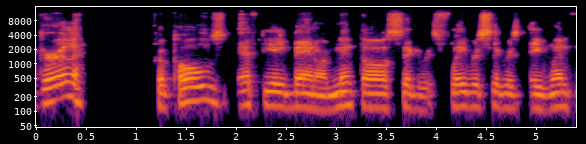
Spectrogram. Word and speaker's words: menthol: So if I'm saying it right, methanol cigarettes, let me just, I hate my shit wrong. Menthol. I know I was saying it wrong.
